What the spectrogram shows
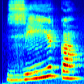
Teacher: Перший звук зь. М'який приголосний. Зірка і голосний.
